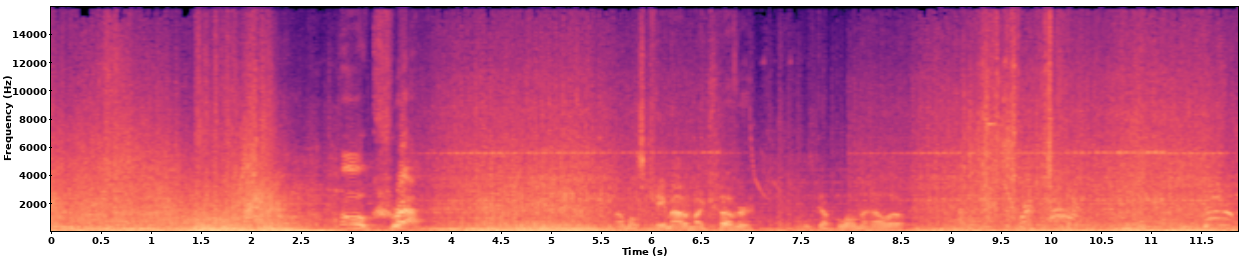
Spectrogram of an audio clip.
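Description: Explosions and gunfire rumble loudly.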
